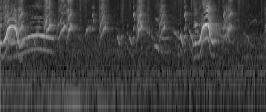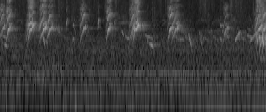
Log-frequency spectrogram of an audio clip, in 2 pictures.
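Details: A flock of noisy miners chattering before dark: repeated loud arched whistled notes, then a long stretch of scratchy overlapping chirps and squawks from many birds, with a faint low hum behind.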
